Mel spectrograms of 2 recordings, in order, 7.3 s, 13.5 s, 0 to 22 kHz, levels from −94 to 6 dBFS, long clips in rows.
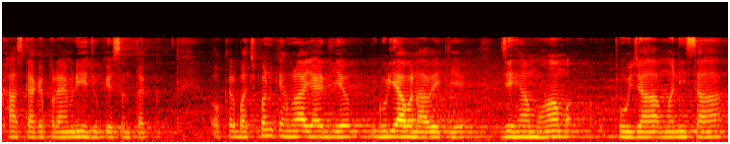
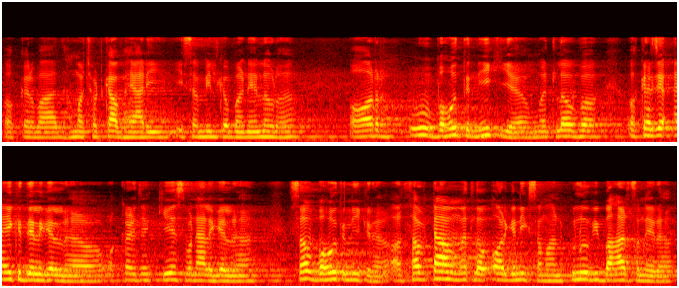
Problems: background conversations at intervals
